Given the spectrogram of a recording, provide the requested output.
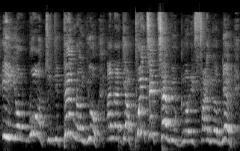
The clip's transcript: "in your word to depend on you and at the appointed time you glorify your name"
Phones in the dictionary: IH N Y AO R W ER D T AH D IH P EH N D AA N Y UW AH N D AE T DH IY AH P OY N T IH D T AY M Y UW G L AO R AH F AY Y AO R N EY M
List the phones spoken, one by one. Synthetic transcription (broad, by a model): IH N Y AO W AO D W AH D IH P EH N D AA N Y UW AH N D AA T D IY AH P OY N T IH D T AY M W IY G L AO R AH F AY Y AO N EY M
